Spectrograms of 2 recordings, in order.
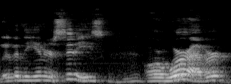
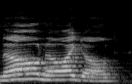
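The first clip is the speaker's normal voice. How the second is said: put-on very slow, patronizing, condescending drawl; 3 semitones higher, 4 dB louder than usual. Retelling her answer to a question on milk prices: imitating a condescending tone. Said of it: "kind of in a condescending way".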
